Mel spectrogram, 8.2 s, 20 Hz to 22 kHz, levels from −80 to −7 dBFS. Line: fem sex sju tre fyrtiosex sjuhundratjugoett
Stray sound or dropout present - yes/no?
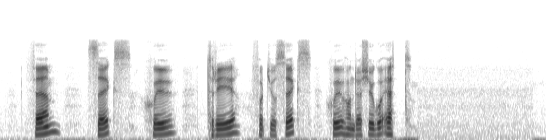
no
